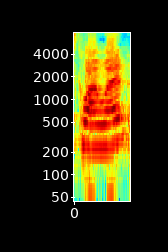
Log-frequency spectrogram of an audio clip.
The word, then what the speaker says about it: Kuan-Wen: My name is Kuan-Wen. Unlike Freddie, most of you guys cannot handle the pronunciation, let's be honest.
